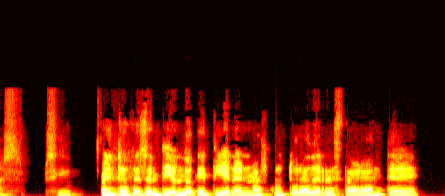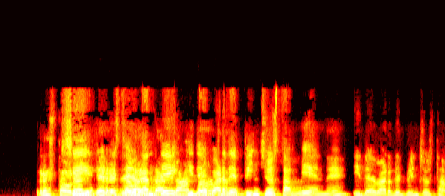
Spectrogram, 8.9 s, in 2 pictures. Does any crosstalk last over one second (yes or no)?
yes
